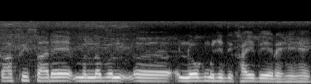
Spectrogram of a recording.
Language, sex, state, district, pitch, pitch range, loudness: Hindi, male, Chandigarh, Chandigarh, 160 Hz, 150-160 Hz, -13 LUFS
